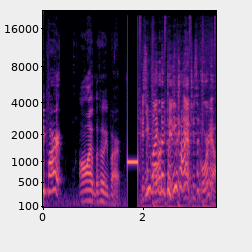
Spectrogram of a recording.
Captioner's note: electronic bleeps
